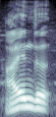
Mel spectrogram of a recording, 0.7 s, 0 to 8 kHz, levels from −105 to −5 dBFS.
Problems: constant background noise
